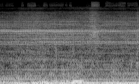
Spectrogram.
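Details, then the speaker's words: Refrigerator blowing warm air, after replacing the compressor relay: compressor and cooling fans kick in with low steady hum and faint buzz; smooth normal running, relay was the fault. "So you hear the compressor kicked in, and cooling fans is also kicked in."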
